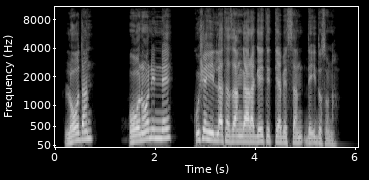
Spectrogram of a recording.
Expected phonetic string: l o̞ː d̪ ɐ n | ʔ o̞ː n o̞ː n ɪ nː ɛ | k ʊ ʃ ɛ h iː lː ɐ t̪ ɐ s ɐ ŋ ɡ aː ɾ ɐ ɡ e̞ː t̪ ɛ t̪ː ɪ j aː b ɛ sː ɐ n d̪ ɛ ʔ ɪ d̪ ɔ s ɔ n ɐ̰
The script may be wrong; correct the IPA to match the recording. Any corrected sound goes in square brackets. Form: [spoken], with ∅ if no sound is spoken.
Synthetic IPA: l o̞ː d̪ ɐ n | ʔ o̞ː n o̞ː n ɪ nː ɛ | k ʊ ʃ ɛ h iː lː ɐ t̪ ɐ [z] ɐ ŋ ɡ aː ɾ ɐ ɡ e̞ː t̪ ɛ t̪ː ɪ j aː b ɛ sː ɐ n d̪ ɛ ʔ ɪ d̪ ɔ s ɔ n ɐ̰

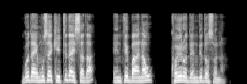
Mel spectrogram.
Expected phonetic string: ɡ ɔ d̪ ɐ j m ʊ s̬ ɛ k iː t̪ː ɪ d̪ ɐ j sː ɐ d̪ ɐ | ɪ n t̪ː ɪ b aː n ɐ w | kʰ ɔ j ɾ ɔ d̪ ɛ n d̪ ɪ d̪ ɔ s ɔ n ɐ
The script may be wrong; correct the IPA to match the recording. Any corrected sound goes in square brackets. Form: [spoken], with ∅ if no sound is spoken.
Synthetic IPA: ɡ ɔ d̪ ɐ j m ʊ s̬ ɛ k iː t̪ː ɪ d̪ ɐ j sː ɐ d̪ ɐ | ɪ n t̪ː ɪ b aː n ɐ w | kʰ ɔ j ɾ ɔ d̪ ɛ n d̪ ɪ d̪ ɔ s ɔ n ɐ

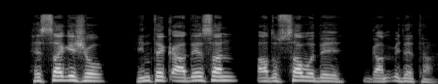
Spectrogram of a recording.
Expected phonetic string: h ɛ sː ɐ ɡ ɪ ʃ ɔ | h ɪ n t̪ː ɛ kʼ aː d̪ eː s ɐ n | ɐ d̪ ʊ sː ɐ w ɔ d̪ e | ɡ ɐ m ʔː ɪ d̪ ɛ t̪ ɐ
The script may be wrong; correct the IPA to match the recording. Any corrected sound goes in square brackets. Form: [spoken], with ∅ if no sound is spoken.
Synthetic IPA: h ɛ sː ɐ ɡ ɪ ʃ ɔ | h ɪ n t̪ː ɛ kʼ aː d̪ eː s ɐ n | ɐ d̪ ʊ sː ɐ w ɔ d̪ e | ɡ ɐ m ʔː ɪ d̪ ɛ t̪ ɐ

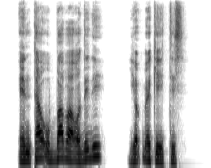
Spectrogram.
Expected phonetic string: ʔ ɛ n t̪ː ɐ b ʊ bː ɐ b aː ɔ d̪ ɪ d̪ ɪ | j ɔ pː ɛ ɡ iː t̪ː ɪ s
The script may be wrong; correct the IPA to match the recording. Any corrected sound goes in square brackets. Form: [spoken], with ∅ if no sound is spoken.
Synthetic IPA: ʔ ɛ n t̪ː ɐ [w] ʊ bː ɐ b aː ɔ d̪ ɪ d̪ ɪ | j ɔ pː ɛ [k] iː t̪ː ɪ s

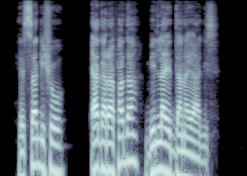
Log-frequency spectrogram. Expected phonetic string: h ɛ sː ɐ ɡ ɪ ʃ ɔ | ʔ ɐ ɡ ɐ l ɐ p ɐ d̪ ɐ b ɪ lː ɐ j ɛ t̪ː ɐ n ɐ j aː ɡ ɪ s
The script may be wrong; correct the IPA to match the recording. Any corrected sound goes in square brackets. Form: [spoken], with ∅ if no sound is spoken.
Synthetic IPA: h ɛ sː ɐ ɡ ɪ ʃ ɔ | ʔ ɐ ɡ ɐ [ɾ] ɐ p ɐ d̪ ɐ b ɪ lː ɐ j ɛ [d̪ː] ɐ n ɐ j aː ɡ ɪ s

